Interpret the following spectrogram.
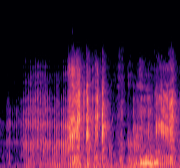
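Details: Playful tug-of-war between a Boston Terrier and a Keeshond over a chili pepper toy, giving throaty, rumbling growls that start softly, then swell into rapid, pulsing snarls, with a deeper growl near the close.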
